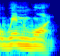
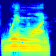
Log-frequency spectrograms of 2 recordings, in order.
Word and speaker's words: W1N: And the tool, I call it the Win1. That's how I pronounce it all. I spell it W1N. So when you see that in the book, that's how you say W1N. It's Win1.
